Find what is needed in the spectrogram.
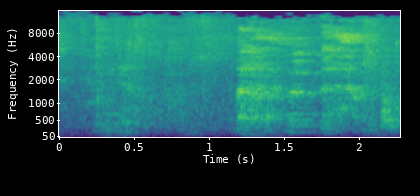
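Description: A short, unclear vocal sound from a person in the room, starting a little past halfway through and running to the end, over low room noise.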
